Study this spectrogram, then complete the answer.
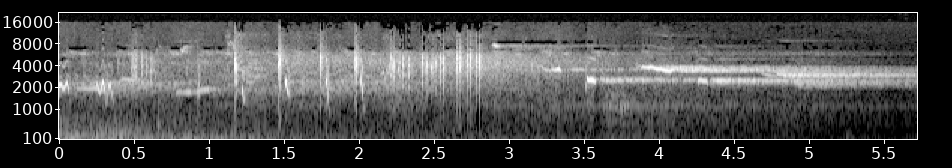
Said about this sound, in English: I thought I heard some nightingale. Yeah, what an illusion. I must have been dreaming. Dreaming again. A nightingale out here. A jeweled nightingale?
